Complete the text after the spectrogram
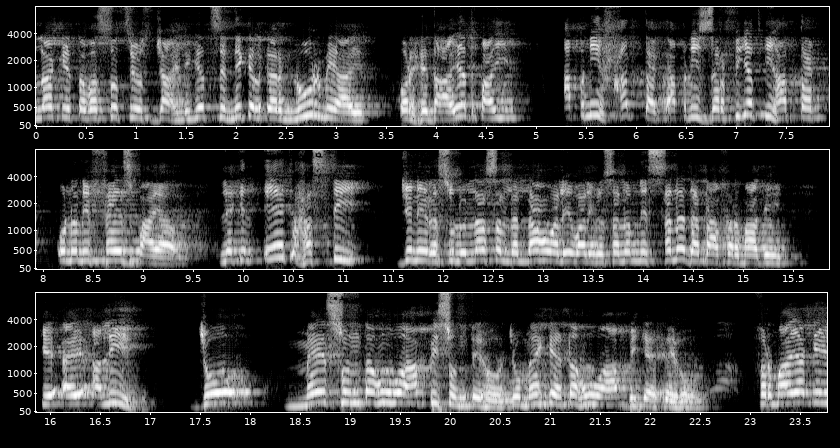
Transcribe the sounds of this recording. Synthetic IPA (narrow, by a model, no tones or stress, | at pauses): lːaket̪ɐʋəsːʊt̪seʊsd͡ʒaːɦɪlijət̪senɪkəlkəɾnuːɾmẽaːeɔːɾɦɪd̪aːjət̪paːi | ɐpnihɐd̪̚t̪ɐkɐpnizɐɾfɪjət̪kiɦɐd̪̚t̪ɐkʊnɦõːnefʰɛːzpaːjaːleːkɪneːkɦɐst̪i | d͡ʒɪnẽɾɐsuːlʊlːaɦsɐlːəlːaːɦoəlɛːɦʋaːliʋəsəlːəmnesɐnəd̪ɐt̪afɐɾmad̪iː | keʔɛːʔɐli | d͡ʒoː | mɛ̃ːsʊnt̪aɦũʋoaːp̚bʱisʊnt̪eɦoːd͡ʒoːmɛ̃kɛɦt̪aɦũʋoaːp̚bʱikɛɦt̪eɦoː | fɐɾmaːjakeɪ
